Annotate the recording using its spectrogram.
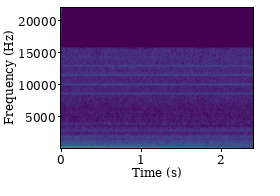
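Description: Final guitar chord of the song ringing out and slowly fading away.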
